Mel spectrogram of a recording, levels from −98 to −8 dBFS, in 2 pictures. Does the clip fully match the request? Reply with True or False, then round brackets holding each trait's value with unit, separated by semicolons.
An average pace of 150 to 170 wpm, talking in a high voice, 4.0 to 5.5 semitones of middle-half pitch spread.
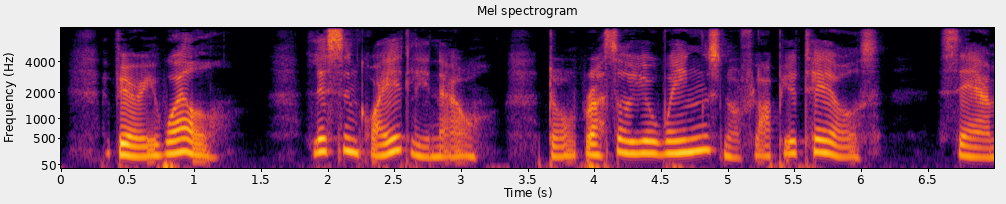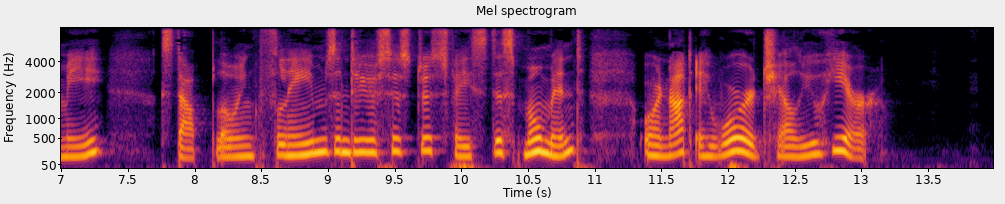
False (135 wpm; 215 Hz; 5.2 semitones)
